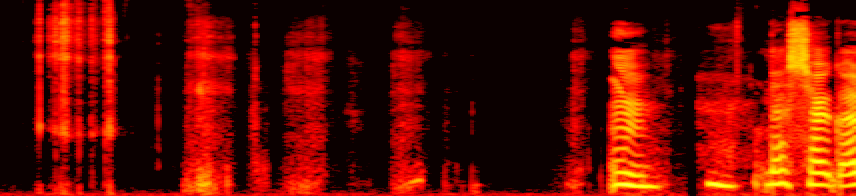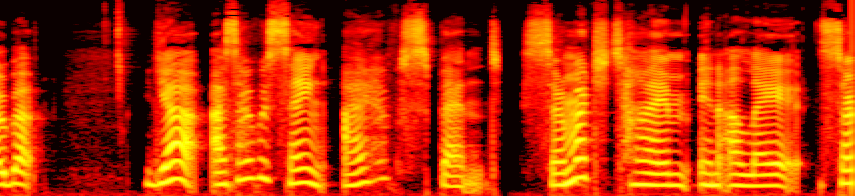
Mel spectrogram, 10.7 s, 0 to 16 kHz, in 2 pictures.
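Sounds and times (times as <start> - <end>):
spicy dried pea snacks being crunched and chewed: 0.2 - 3.8
speech: 3.9 - 4.2, 4.8 - 5.7, 6.3 - 10.6.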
